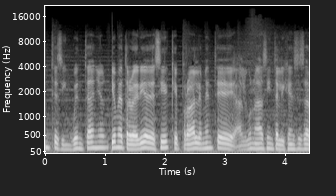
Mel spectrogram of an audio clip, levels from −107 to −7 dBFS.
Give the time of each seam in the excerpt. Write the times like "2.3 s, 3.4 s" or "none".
1.1 s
